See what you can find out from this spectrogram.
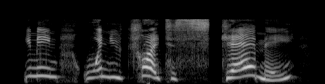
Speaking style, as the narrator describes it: Scootaloo responded angrily

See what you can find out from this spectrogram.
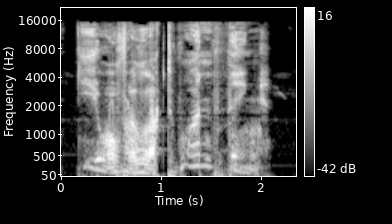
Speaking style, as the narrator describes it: Rainbow growled

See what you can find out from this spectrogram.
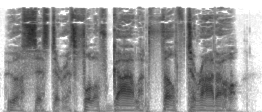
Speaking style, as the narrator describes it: Fenrir snarled

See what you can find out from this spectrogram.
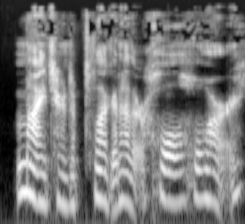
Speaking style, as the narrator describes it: he grunted

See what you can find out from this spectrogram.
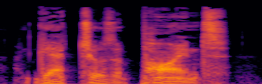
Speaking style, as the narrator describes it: Vanguard growled

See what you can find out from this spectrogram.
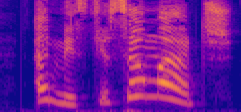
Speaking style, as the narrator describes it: she said between sobs

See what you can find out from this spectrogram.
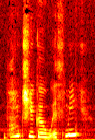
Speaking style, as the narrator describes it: pleaded the girl

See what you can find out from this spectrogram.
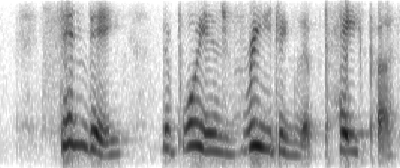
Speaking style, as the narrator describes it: shouted

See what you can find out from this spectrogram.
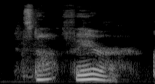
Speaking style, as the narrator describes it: Chris whispered over and over

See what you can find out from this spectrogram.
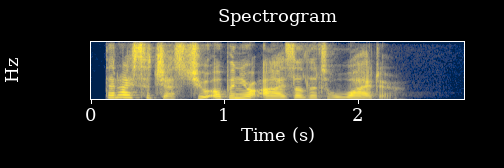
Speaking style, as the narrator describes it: Rarity said sharply

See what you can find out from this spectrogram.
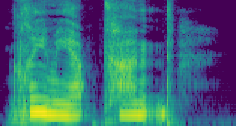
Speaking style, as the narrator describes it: he growled

